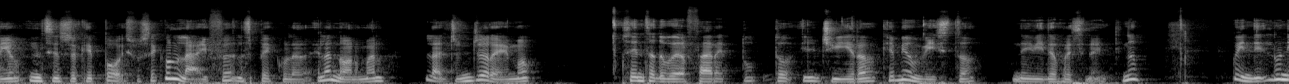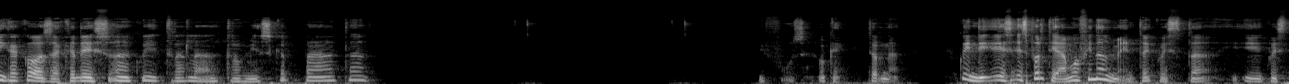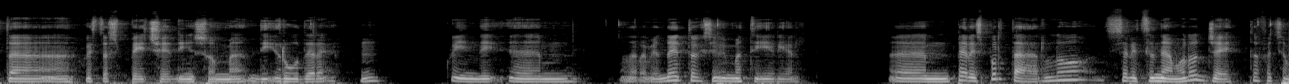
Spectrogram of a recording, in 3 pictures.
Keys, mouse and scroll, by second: 23.7-26.0 middle drag, 38.4-38.6 drag.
